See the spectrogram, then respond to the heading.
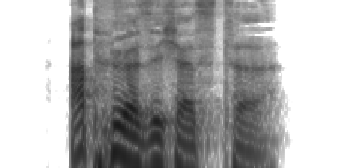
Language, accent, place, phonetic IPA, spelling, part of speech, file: German, Germany, Berlin, [ˈaphøːɐ̯ˌzɪçɐstə], abhörsicherste, adjective, De-abhörsicherste.ogg
- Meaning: inflection of abhörsicher: 1. strong/mixed nominative/accusative feminine singular superlative degree 2. strong nominative/accusative plural superlative degree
